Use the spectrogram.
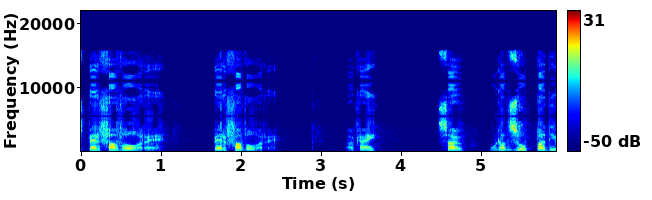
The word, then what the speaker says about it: per favore: In Italian, every letter is pronounced, okay? So this is not per favor, it's per favore, okay?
